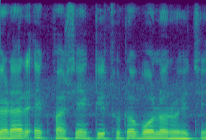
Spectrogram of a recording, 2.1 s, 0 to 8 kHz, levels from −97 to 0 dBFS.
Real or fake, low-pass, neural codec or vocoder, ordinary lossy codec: real; none; none; none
